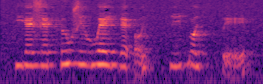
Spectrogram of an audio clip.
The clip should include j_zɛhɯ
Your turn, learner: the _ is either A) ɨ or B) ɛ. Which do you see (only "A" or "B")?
B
